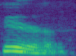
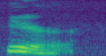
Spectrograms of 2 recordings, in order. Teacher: the r is not at the beginning so I don't have to pucker my lips and there's no letter that causes me to have to pucker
